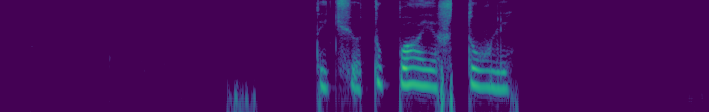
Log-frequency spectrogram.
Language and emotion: Russian, angry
